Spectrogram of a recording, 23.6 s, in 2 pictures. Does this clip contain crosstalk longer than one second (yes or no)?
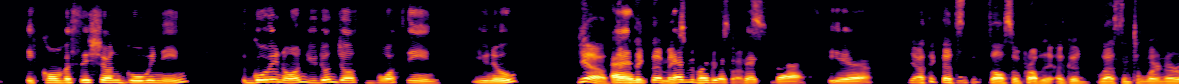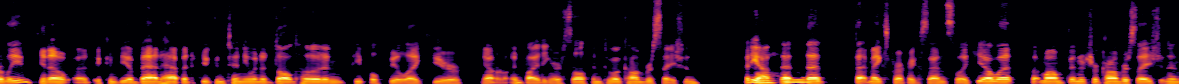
yes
